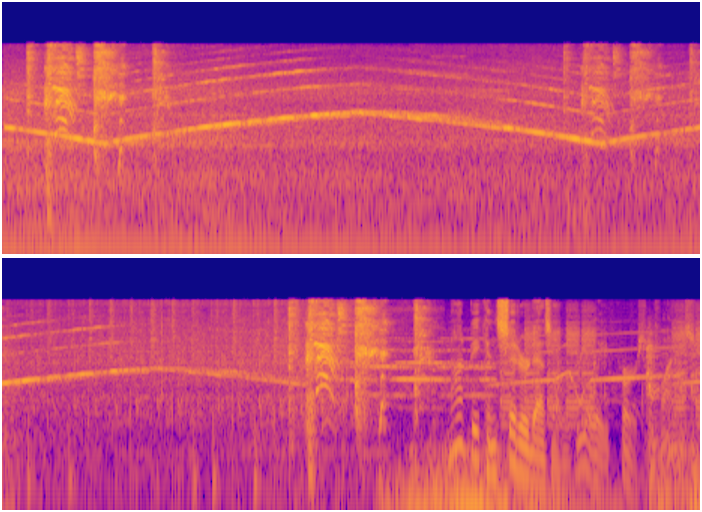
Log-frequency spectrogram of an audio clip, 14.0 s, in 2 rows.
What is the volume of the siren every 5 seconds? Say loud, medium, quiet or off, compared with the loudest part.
loud, loud, medium.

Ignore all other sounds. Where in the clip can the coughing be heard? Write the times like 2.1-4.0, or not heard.
0.2-1.7, 5.6-7.1, 9.8-11.3.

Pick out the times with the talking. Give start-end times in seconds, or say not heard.
11.4-13.9.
